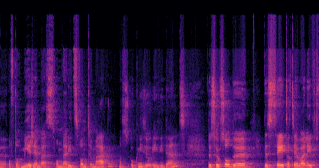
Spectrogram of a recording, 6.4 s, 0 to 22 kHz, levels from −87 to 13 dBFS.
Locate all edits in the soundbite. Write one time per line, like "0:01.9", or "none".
0:04.4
